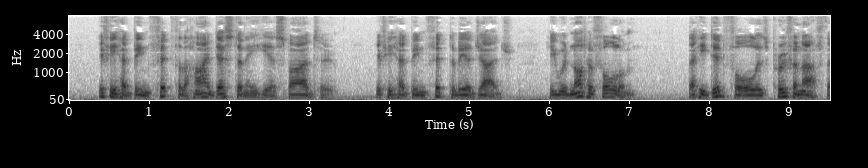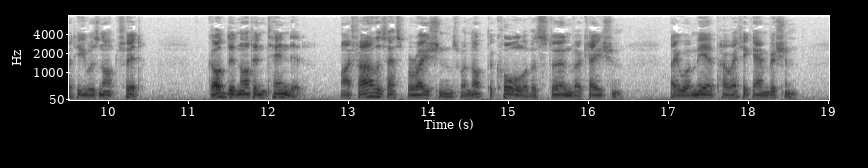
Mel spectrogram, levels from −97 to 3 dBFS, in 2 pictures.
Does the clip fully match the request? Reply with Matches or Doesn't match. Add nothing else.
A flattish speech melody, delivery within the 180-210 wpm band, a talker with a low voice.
Doesn't match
